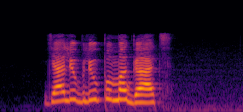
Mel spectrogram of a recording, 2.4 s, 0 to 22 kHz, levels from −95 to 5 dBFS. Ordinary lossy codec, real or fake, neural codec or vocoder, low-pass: none; real; none; 7.2 kHz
